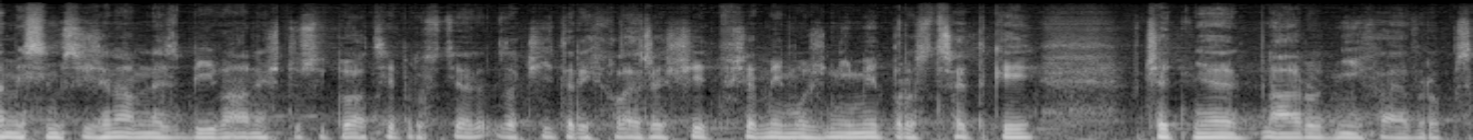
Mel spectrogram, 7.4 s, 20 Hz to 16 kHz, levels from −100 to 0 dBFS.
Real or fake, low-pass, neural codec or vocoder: fake; 14.4 kHz; vocoder, 44.1 kHz, 128 mel bands, Pupu-Vocoder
